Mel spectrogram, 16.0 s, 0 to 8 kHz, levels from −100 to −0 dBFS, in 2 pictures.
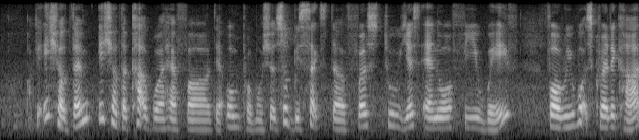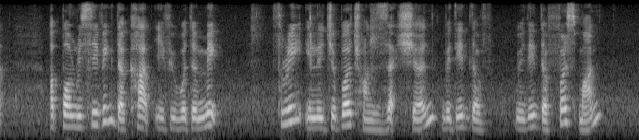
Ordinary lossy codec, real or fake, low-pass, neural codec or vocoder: Opus, 64 kbps; real; 7.2 kHz; none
